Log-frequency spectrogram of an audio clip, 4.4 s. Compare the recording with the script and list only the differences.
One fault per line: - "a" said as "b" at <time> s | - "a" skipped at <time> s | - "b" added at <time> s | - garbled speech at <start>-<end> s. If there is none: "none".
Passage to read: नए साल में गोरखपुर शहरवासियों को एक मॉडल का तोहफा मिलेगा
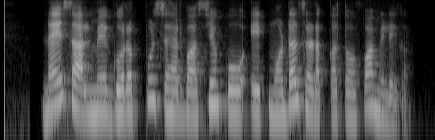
- "सड़क" added at 3.0 s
